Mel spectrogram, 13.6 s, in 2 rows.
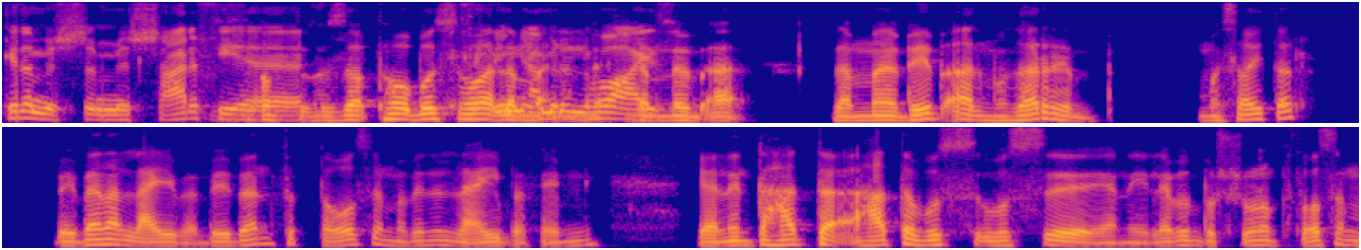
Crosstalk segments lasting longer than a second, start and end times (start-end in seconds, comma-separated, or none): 2.2-3.5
